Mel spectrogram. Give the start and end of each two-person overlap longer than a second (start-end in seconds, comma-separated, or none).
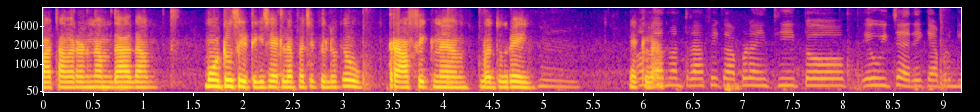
none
